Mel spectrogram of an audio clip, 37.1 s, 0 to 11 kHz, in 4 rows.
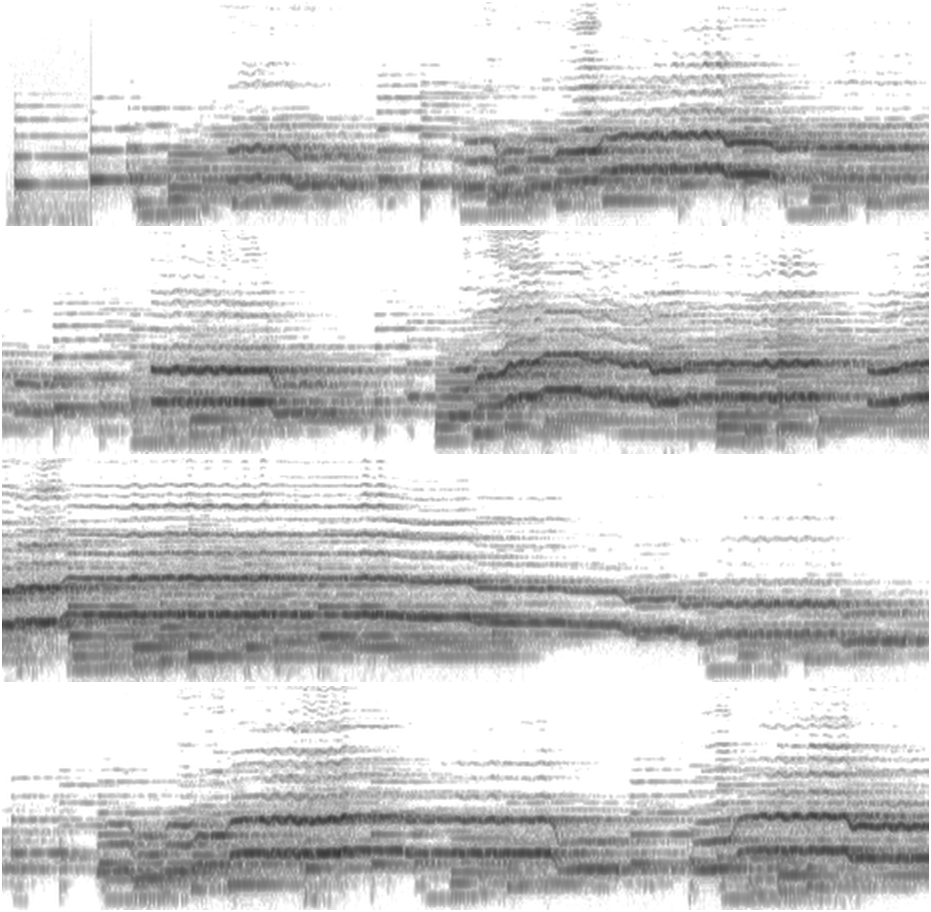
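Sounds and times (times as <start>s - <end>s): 
piano: 0.0s - 37.0s.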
